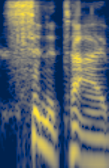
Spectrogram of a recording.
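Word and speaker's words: Sinotai: Sinitai, that's how you pronounce One of their that.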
